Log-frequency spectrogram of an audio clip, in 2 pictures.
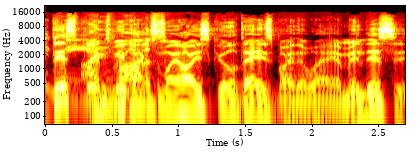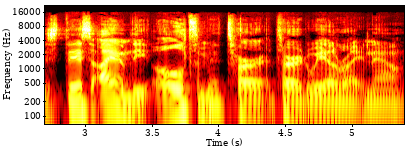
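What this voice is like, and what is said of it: Dublin Irish accent. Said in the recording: “the Dublin accent there saying third wheel”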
